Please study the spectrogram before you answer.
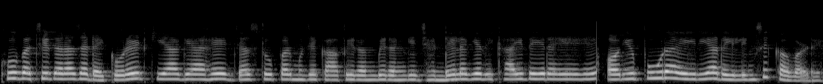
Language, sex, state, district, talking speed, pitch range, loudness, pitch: Hindi, female, Chhattisgarh, Balrampur, 205 wpm, 220-255 Hz, -23 LUFS, 240 Hz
